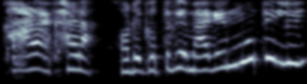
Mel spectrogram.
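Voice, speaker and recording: A performer voicing squeaky, childlike cartoon characters in comic skit dialogue, whiny, excitable, teasing and full of exclamations. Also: quick pace, exaggerated voice. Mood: scolding.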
